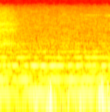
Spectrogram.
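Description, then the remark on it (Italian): Soft wind buffets a microphone outdoors, with low rumbling gusts swelling twice over a steady faint hum. The sound is quiet, and no one speaks. “c'è un po' di vento, lo si può sentire.”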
